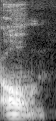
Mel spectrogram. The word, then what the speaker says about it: Om: So there's something very special about the AU and the M syllables in the word Om.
